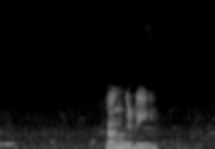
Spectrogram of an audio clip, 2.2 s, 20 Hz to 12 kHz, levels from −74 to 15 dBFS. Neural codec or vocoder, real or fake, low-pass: none; real; 10.8 kHz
